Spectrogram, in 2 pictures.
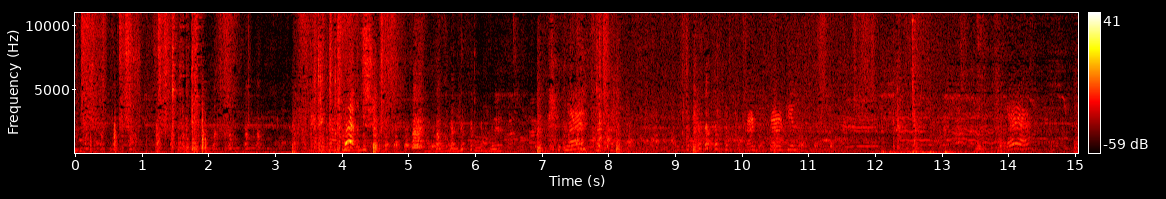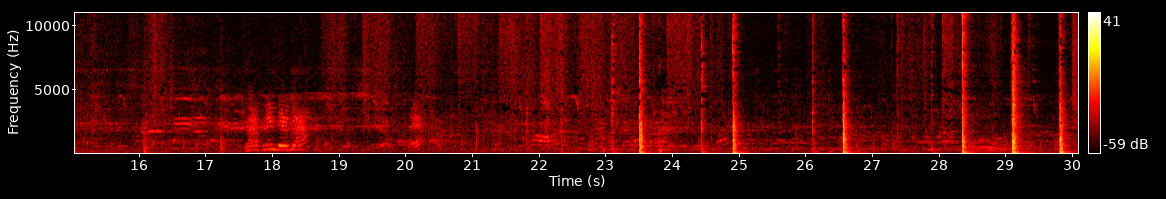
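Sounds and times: chickens clucking: 0.0 - 16.5, 17.1 - 30.0.

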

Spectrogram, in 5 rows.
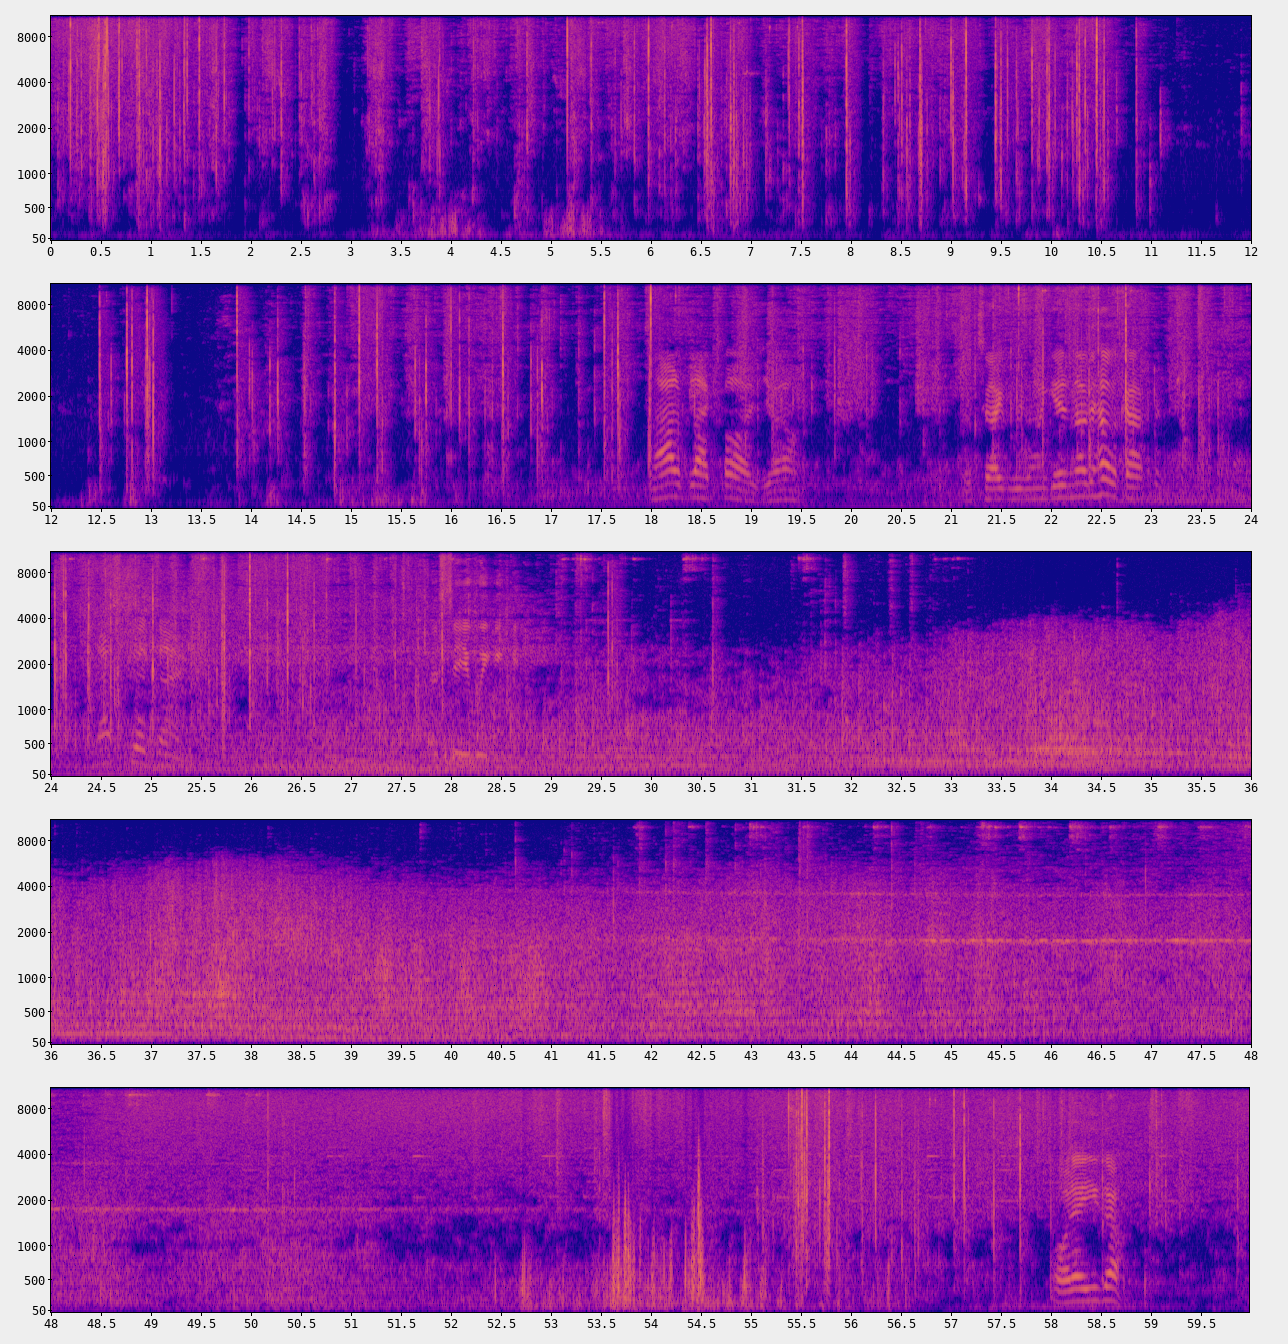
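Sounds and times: helicopter rotor and engine drone: 2.6 - 10.1, 13.8 - 59.9.

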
